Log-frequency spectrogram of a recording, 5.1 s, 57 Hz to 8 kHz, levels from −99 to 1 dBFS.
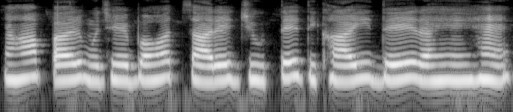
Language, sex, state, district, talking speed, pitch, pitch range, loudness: Hindi, female, Madhya Pradesh, Katni, 115 wpm, 235 Hz, 230-250 Hz, -14 LUFS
